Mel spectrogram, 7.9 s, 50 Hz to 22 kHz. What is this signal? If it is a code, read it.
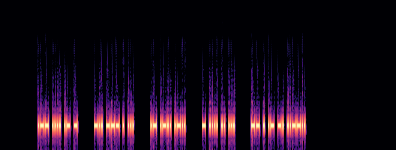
Morse code, heard as a keyed tone, about 46 wpm, 700 Hz. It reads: WHAT DOES ALL THIS MEAN?
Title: 2x Word-Spacing - Sentences from Top 200 Words - 50wpm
